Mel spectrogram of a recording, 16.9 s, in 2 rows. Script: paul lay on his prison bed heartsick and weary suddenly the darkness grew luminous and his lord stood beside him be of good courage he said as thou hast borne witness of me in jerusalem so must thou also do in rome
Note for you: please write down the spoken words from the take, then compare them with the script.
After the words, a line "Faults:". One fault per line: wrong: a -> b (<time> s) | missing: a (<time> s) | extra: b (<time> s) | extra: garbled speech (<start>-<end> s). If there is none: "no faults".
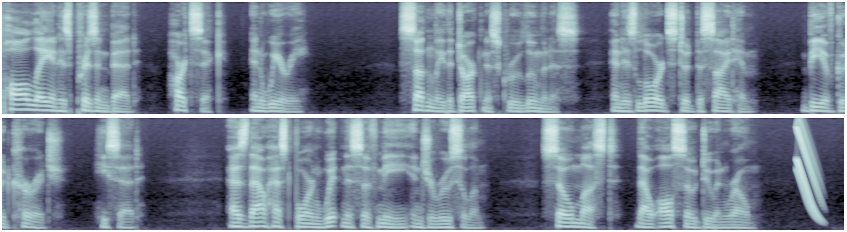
paul lay in his prison bed heartsick and weary suddenly the darkness grew luminous and his lord stood beside him be of good courage he said as thou hast borne witness of me in jerusalem so must thou also do in rome
Faults:
wrong: on -> in (0.5 s)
